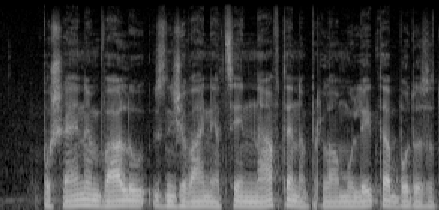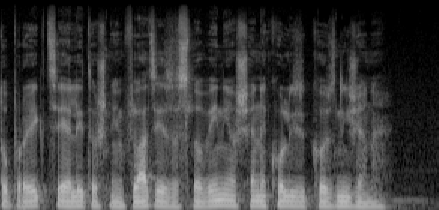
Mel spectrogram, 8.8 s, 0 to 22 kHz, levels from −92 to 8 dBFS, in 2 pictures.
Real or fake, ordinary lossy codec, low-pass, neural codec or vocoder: fake; none; 19.8 kHz; vocoder, 48 kHz, 128 mel bands, Vocos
